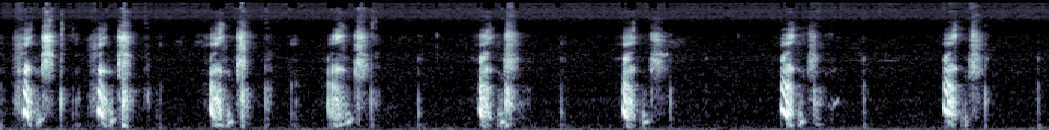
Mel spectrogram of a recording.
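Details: Sneezing after sleeping with the window open, attributed to pollen: a run of about eight small, quick sneezes in close succession, each a short sharp burst with a brief sniff between.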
